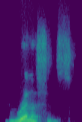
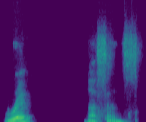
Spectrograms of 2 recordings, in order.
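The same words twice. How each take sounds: First: Said in the usual way. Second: "Renaissance" stretched out very slowly, syllable by syllable, ending on a rise; slow careful pronunciation. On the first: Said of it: "or it's pronounced Renaissance". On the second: Shown as a demonstration. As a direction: spell out "Renaissance" slowly for the class. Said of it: "it's pronounced Renaissance".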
